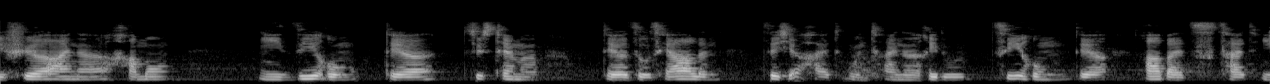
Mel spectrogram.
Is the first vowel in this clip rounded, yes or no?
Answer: yes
